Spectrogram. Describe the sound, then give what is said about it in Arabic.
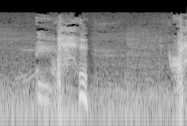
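A single sneeze bursts out, a sharp voiced blast with a brief follow-through, then a short quiet stretch before another faint breathy sound at the end. “الحمد لله، يرحمكم الله، يهديكم الله ويصلح بالكم.”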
